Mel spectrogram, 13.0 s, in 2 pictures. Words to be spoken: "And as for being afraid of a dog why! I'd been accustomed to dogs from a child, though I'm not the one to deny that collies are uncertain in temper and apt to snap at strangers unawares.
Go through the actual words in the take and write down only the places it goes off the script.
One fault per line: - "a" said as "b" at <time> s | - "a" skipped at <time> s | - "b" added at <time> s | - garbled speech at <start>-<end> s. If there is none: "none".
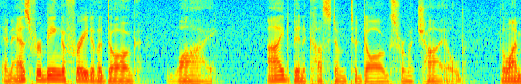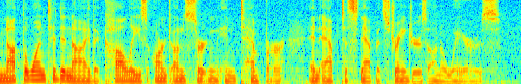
- "are" said as "aren't" at 8.4 s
